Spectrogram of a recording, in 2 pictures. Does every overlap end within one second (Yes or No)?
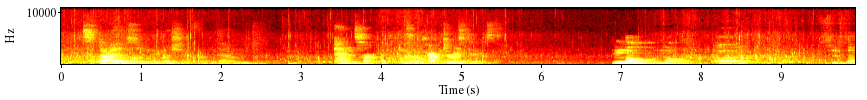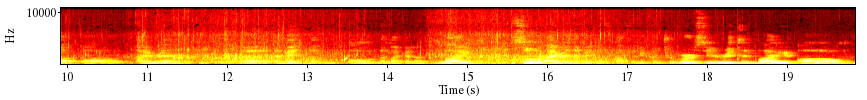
Yes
